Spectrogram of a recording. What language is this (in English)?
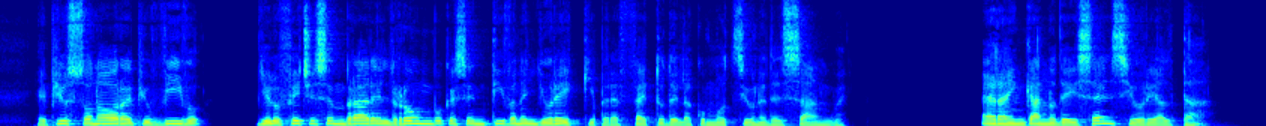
Italian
